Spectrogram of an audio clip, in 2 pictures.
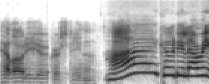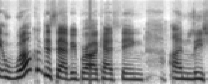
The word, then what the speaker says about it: Lowry: and how do you say your last name lowry l-o-w-r-y and hello to you christina hi cody lowry welcome to savvy broadcasting unleash your story we're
